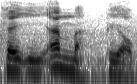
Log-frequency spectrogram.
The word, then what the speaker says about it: Kempo: In Okinawa, it's spelled Kenpo. In Japan, it's called Kempo, Kenpo, which means the same thing, law of the fist or the fist way.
